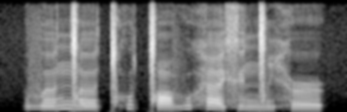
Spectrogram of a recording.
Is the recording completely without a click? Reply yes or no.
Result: no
